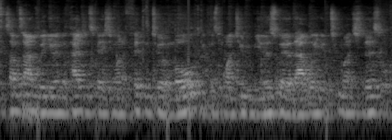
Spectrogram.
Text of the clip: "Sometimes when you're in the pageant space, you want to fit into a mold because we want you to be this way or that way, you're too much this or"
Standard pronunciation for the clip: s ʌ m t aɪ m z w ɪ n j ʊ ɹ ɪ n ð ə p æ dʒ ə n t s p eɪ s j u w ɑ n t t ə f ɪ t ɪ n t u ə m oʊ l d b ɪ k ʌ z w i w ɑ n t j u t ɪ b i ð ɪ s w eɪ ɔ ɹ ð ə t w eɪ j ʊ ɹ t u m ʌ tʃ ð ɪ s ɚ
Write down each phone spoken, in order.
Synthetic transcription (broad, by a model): s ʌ m t aɪ m z w ɪ n j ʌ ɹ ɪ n ð ə p æ dʒ ə n t s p eɪ s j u w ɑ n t t ə f ɪ t ɪ n t u ə m oʊ l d b ɪ k ʌ z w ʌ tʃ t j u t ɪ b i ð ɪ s w eɪ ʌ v ð ə t w eɪ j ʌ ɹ t u m ʌ tʃ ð ɪ s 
